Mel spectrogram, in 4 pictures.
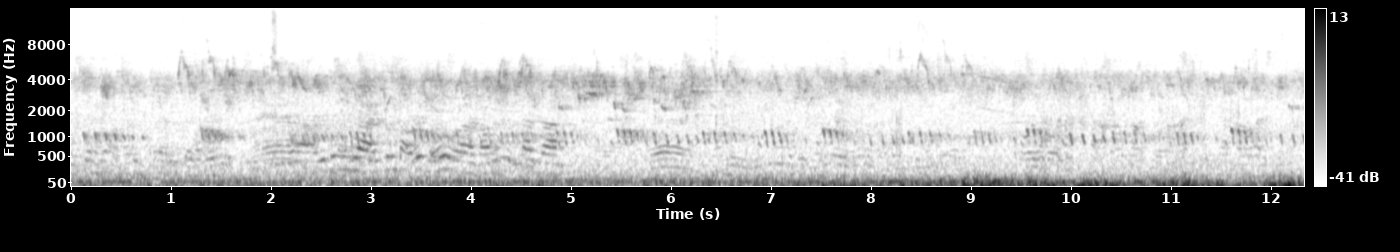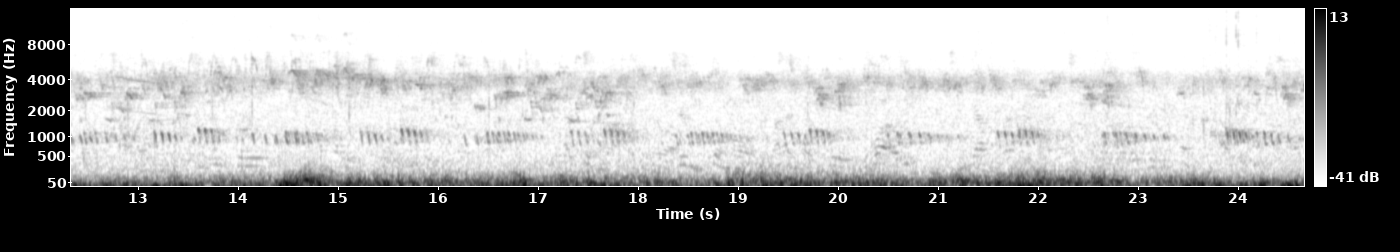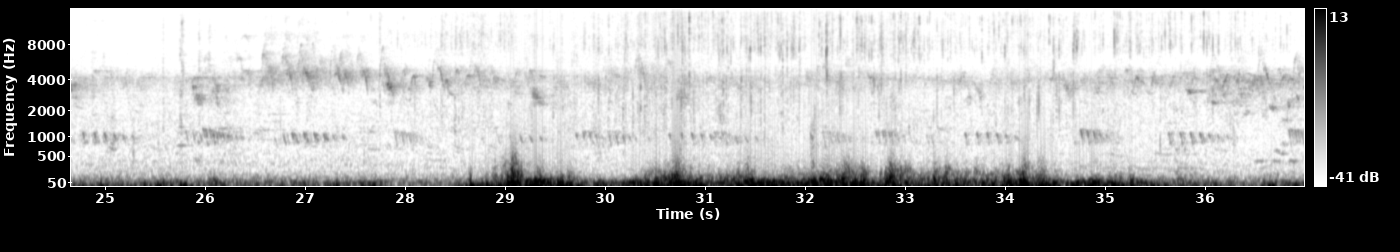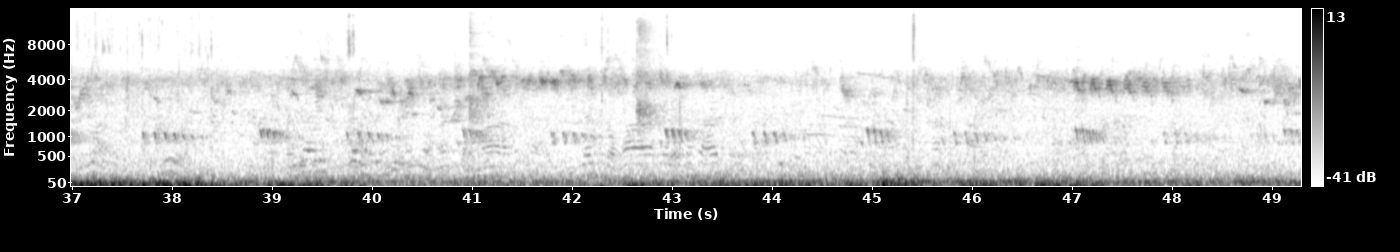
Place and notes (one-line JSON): {"title": "嘉義公園槌球場, Chiayi City - in the Park", "date": "2017-04-18 11:04:00", "description": "in the Park, birds sound", "latitude": "23.48", "longitude": "120.47", "altitude": "58", "timezone": "Asia/Taipei"}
